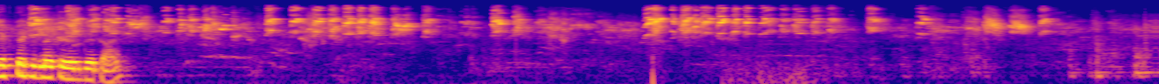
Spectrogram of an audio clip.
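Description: Small parrots chirp and chatter loudly, close by.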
